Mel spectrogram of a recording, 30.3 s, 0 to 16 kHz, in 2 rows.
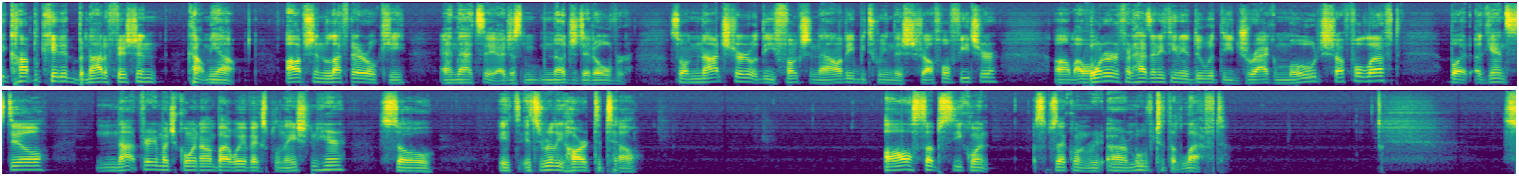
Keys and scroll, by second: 3.4 alt+Left, 6.8 super+z.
